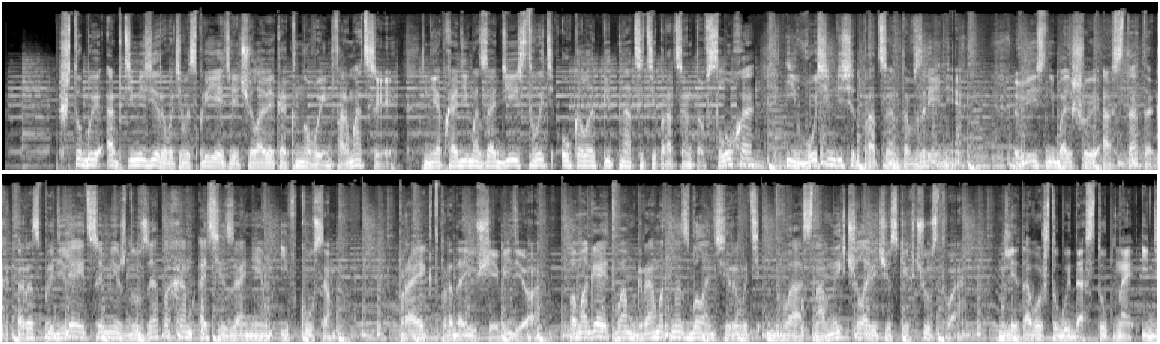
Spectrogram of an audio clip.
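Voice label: dynamic, Russian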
